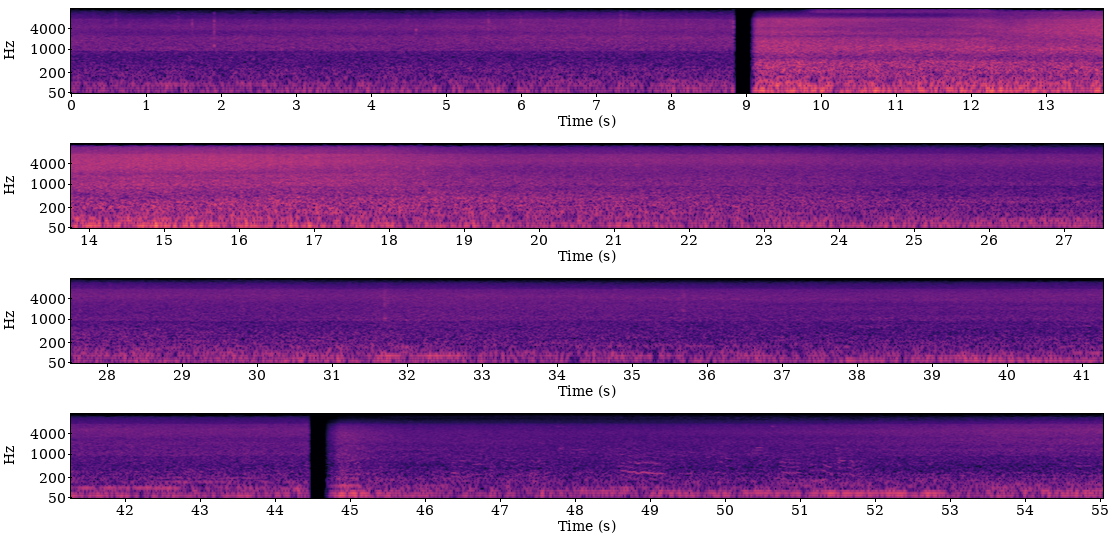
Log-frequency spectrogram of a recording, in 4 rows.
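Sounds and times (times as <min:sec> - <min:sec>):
water rushing in a cascade: 0:00.0 - 0:55.0.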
